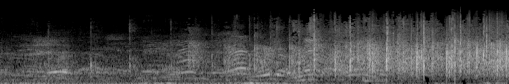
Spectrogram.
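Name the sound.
audience clapping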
